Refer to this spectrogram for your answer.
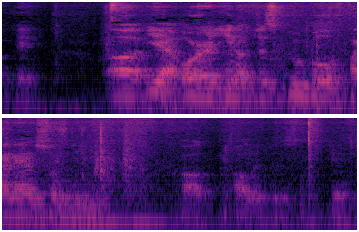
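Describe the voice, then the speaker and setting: A man's voice: low voice, moderate pace. A man in his thirties giving an informal talk to students, with lots of "um" and "okay?" check-ins. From born in the United States, raised in Japan. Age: 30s. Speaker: guest speaker to students. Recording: roomy, distant, noisy room recording.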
